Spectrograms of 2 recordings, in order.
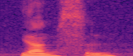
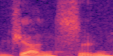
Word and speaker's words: Jansen: odds by one man, Jonathan Jansen, or Jansen, he seems to have two pronunciations for his name, and being carried out with him by you, the students, the youth of the country.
